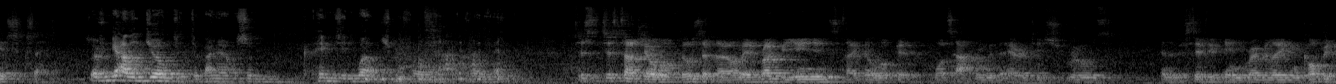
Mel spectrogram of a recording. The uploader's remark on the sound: LIVE in Leeds. Kicking off our tour as part of the Rugby League World Cup Cultural Festival, we were live in front of an audience at Leeds Central Library.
